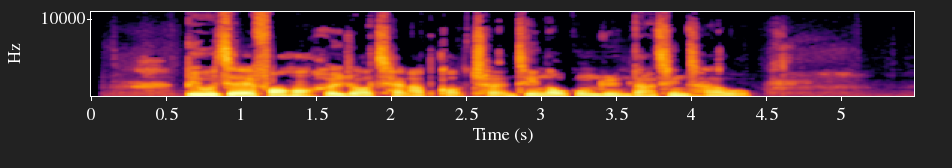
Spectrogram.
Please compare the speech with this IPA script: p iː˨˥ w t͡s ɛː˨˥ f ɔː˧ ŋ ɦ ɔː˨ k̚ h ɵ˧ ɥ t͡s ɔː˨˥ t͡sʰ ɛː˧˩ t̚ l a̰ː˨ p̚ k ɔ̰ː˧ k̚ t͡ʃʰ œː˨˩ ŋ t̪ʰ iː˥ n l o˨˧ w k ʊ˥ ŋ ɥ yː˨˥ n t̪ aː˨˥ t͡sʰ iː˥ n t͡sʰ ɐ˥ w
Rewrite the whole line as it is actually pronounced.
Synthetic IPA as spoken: p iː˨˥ w t͡s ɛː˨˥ f ɔː˧ ŋ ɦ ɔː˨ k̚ h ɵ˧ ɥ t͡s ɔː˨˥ t͡sʰ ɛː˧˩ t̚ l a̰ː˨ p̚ k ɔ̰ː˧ k̚ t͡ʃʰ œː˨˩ ŋ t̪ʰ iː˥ n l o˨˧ w k ʊ˥ ŋ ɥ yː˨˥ n t̪ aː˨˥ t͡sʰ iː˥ n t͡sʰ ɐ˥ w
